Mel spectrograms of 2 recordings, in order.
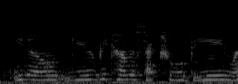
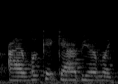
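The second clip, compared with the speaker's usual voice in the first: ordinary talk, nothing marked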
